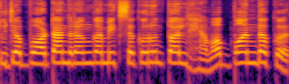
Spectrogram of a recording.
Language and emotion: Goan Konkani, disgusted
